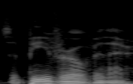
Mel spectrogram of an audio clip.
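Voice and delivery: put-on nonchalant tone. Retelling another speaker pointing out a beaver in the dark: imitating a nonchalant tone. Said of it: "so nonchalant".

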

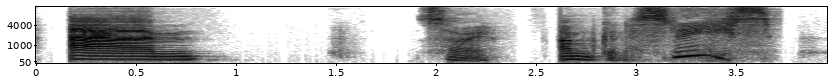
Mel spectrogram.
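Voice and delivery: ordinary talk, nothing marked

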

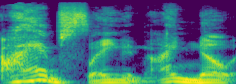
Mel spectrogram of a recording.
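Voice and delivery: ordinary talk, nothing marked

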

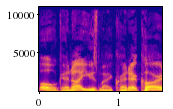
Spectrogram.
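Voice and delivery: put-on, mock American accent. Recalling how a TV show mocks Americans, in a mock American accent. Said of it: "That's what we sound like".

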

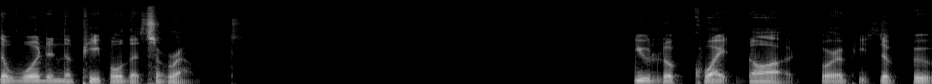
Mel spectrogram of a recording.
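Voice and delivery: deep, low monster creature voice. Voicing a creature heard far below the listeners, deep creature voice. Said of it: "Just a deepness".

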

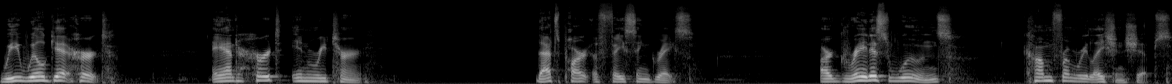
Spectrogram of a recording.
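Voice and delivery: kind of slow, unhurried reading.

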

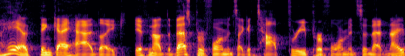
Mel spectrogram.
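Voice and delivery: ordinary talk, nothing marked

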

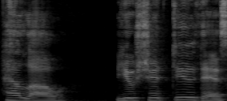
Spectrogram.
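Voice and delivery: flat, level, unvarying monotone voice. Describing a bit where one character keeps a monotone voice: monotone voice. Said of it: "Keep one monotone".

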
